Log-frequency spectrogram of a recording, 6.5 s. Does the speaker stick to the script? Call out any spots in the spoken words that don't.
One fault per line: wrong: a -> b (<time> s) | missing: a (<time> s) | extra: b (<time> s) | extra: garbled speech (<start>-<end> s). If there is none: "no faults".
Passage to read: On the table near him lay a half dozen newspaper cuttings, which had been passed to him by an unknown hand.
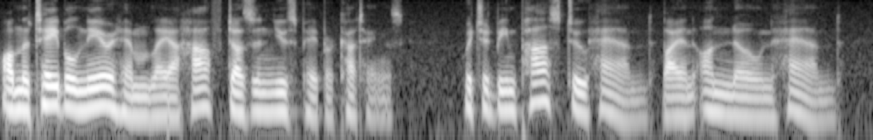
wrong: him -> hand (4.4 s)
